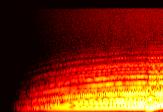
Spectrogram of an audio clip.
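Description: Intro music opening with a synthesizer tone that fades in from silence about a third of a second in, glides up in pitch and then holds steady.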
